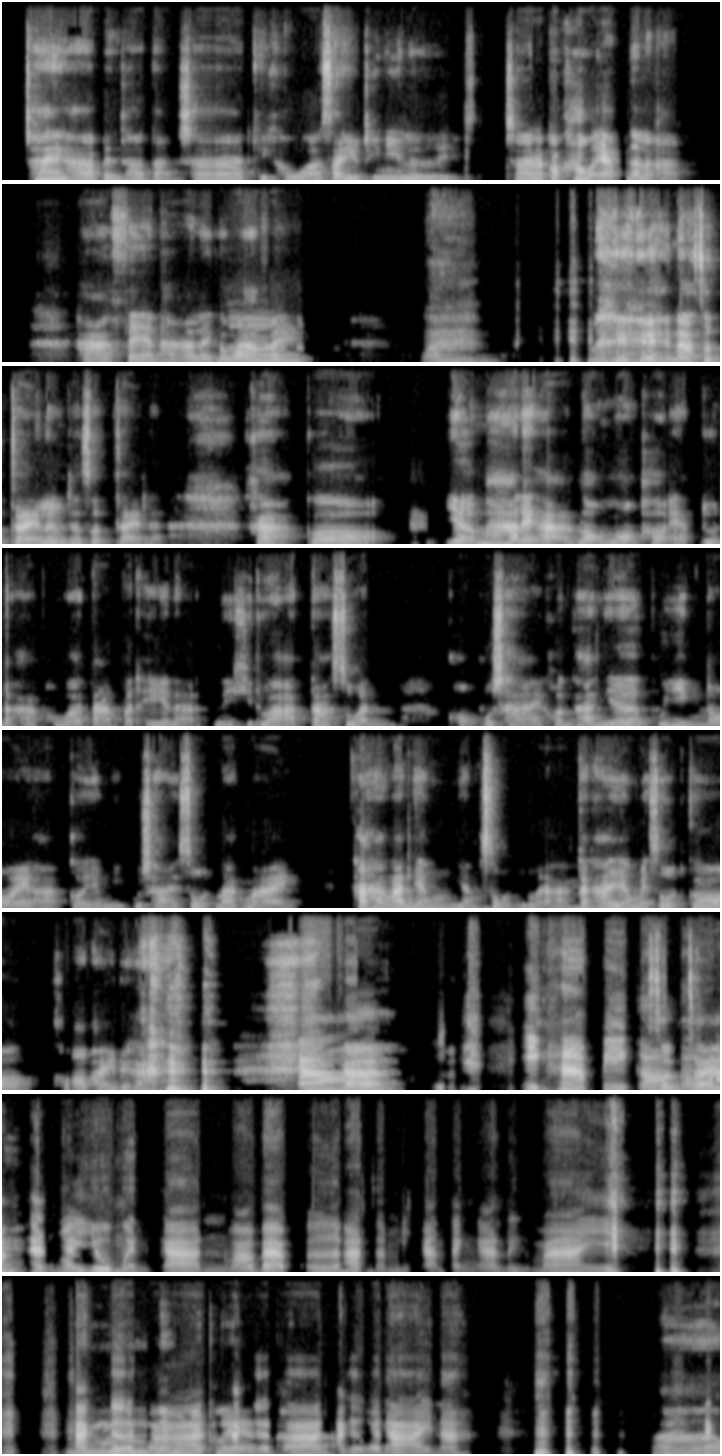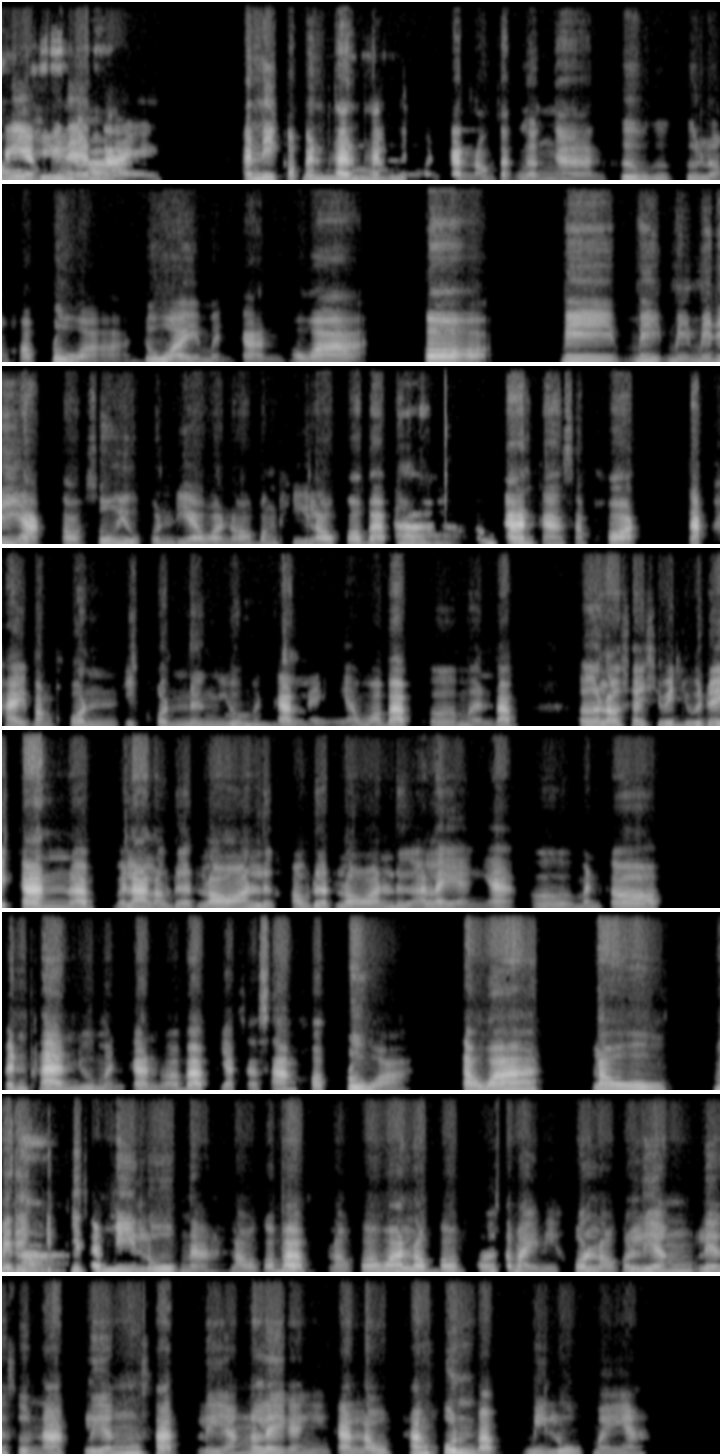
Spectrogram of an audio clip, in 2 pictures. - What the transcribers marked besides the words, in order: other background noise; laugh; chuckle; tapping; laugh; chuckle; chuckle; in English: "แพลน"; in English: "แพลนแพลน"; in English: "แพลน"
- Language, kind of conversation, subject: Thai, unstructured, คุณอยากทำอะไรให้สำเร็จภายในอีกห้าปีข้างหน้า?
